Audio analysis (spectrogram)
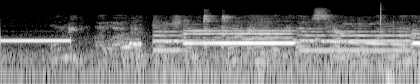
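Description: A wailing ambulance siren with sustained tones rises and shifts in pitch, heard at moderate distance, with a voice talking over it partway through.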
